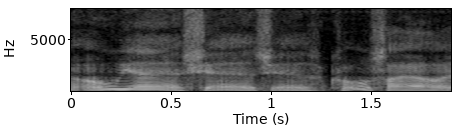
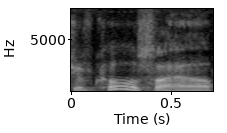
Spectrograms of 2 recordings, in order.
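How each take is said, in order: First: High, breezy mock voice brushing off the question; imitating James. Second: Said in the usual way. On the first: Owner James shrugging off the question, high mocking imitation. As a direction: toss off the reassurance in a lifted, too-sure voice. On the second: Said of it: "I said".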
